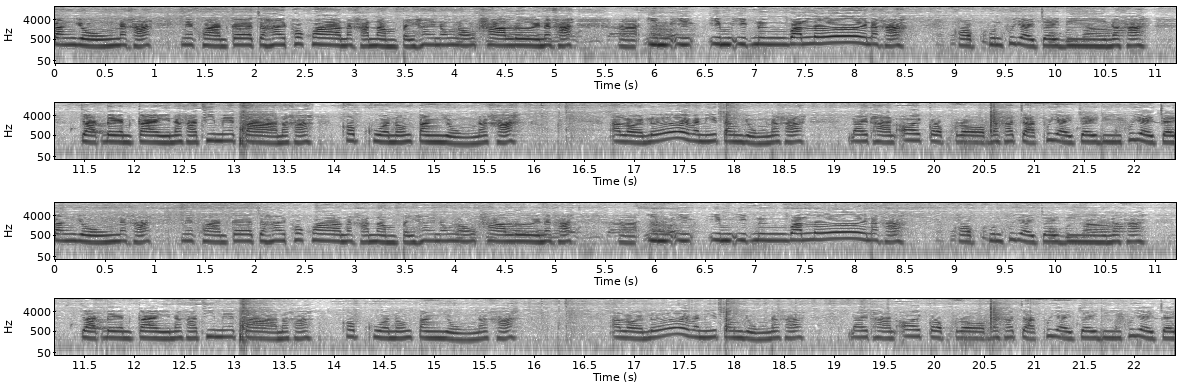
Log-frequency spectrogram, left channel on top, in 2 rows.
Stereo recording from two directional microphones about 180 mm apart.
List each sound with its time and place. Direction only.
0.0 s speech: centre (ahead or behind)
